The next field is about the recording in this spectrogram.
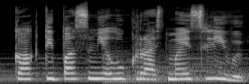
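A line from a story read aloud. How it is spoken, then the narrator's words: Shouting, trembling with anger. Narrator (Russian): дрожа от гнева, закричал он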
